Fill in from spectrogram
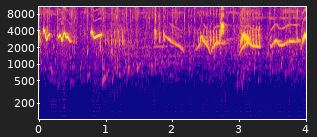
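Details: Orange-headed thrush, a caged songbird, singing to coax a silent bird back into song: short, clear whistled phrases that rise and fall, broken by brief pauses and a few harsher notes.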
